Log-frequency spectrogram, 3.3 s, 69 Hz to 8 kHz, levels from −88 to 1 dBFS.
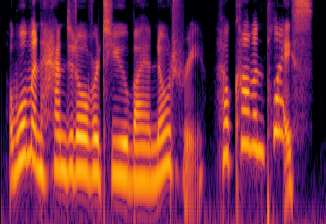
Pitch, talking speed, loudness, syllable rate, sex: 235 Hz, 200 wpm, -19 LUFS, 6.6 syllables/s, female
